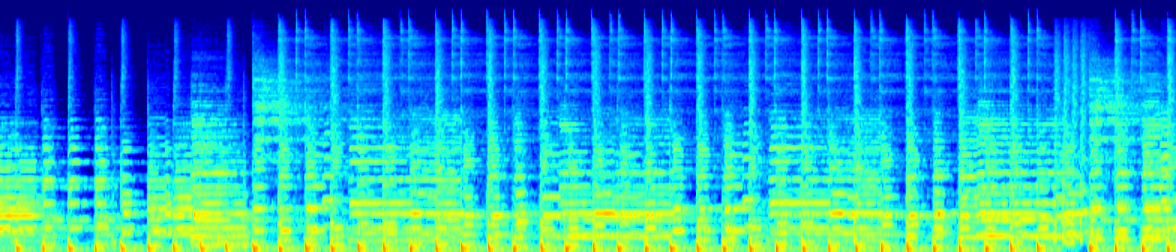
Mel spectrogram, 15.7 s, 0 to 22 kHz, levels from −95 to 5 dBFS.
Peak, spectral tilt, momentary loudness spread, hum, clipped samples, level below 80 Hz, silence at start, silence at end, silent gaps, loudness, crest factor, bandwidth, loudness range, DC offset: -10 dBFS; -6 dB/octave; 4 LU; none; under 0.1%; -30 dBFS; 0 s; 0 s; none; -28 LUFS; 16 dB; 18 kHz; 1 LU; under 0.1%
